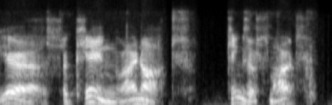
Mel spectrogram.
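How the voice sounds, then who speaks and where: A man in a put-on character voice, medium in pitch, at a very slow pace. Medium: actual play.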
